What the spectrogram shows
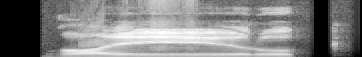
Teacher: را کے اوپر پیش ہے اس لیے پر پڑھا جائے گا، موٹا پڑھا جائے گا، اور رکنے کی صورت میں کاف ساکن ہوگا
